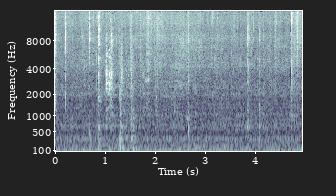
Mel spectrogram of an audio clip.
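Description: Spoon stirring a sour cream sauce in a bowl, with a few light clinks about a second in, over a steady low hum.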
